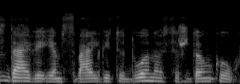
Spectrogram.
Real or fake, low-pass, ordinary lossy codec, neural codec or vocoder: fake; 9.9 kHz; Opus, 16 kbps; vocoder, 22.05 kHz, 80 mel bands, Vocos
